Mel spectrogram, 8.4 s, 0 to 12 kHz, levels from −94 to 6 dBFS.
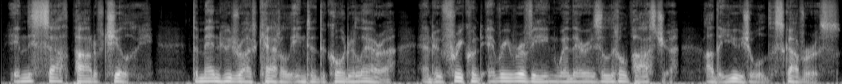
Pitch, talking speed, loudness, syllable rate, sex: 115 Hz, 205 wpm, -21 LUFS, 7.2 syllables/s, male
